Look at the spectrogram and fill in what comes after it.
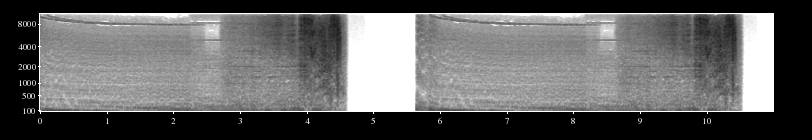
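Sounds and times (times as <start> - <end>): heavy bass: 0.0 - 4.0, 5.7 - 10.0.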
